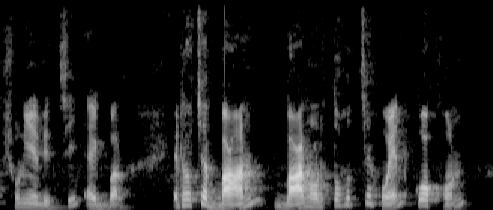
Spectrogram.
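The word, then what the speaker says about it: wann: দিচ্ছি একবার এটা হচ্ছে বান বান অর্থ হচ্ছে হোয়েন কখন ঠিক আছে এটা হচ্ছে কি বান ঠিক আছে আমরা জানি যে ডোয়েসরা ডব্লিউ টাকে ভে বলে যার কারণে এটা বান আমি এখানে উচ্চারণটাও লিখে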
